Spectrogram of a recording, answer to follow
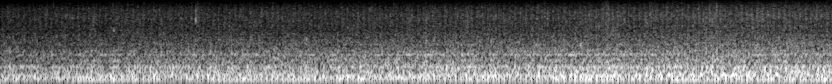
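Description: Outboard motor of a coaching launch running steadily, a low even hum with a hiss of wind and water over it.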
